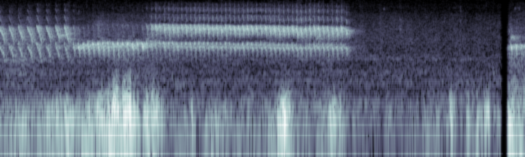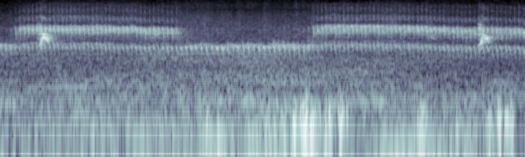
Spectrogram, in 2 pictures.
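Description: A domestic canary sings long, rapid trilled rolls, each held at a steady high pitch, with a brief pause midway; low thumps and faint background noise underneath.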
